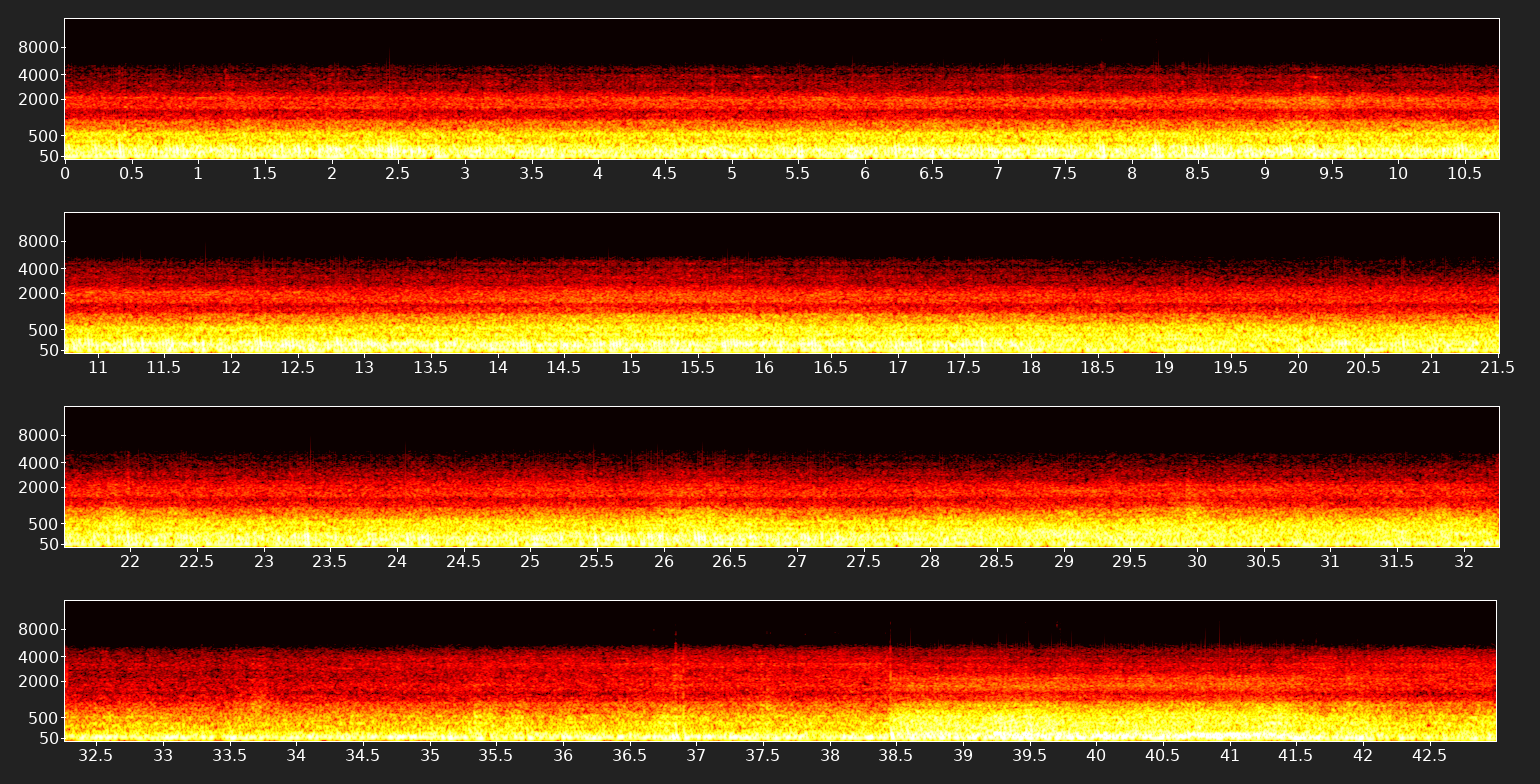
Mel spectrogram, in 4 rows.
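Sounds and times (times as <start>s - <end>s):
train rumbling through tunnel: 0.0s - 43.0s.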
